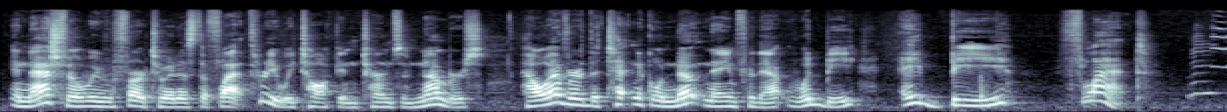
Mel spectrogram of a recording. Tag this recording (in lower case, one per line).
speech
